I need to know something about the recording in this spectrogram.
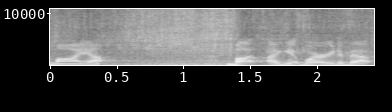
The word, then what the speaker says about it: Maya: really like the name Maya but I get worried about people being able to pronounce it because m a y a people would say mayor you know what I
